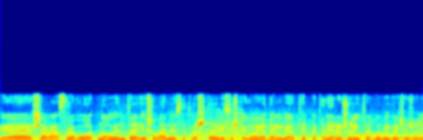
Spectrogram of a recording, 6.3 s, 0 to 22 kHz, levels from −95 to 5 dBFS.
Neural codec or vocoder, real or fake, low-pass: none; real; 7.2 kHz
